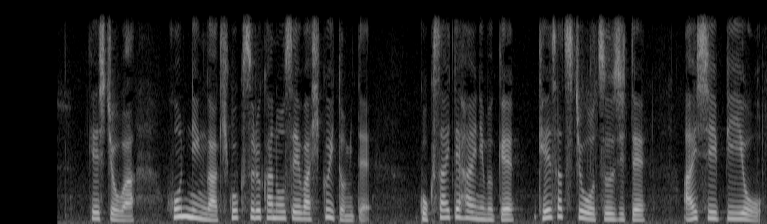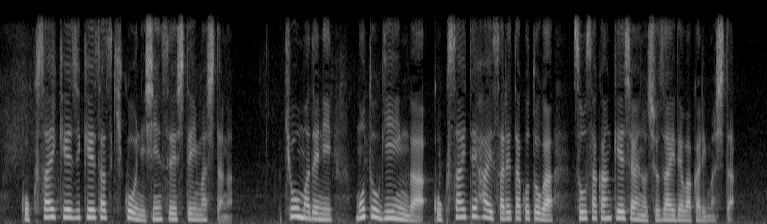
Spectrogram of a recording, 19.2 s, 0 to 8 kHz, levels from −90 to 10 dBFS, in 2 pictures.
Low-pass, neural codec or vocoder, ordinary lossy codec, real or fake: 7.2 kHz; none; none; real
